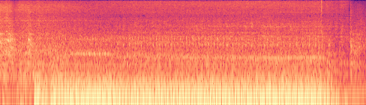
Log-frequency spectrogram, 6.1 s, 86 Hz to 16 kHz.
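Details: 2009 Victory Vision with intermittent no-start in neutral, neutral switch signal jumpered to ground for testing: brief crank, then the twin catches and settles into a steady, even thumping idle before shutting off; starts and runs normally.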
